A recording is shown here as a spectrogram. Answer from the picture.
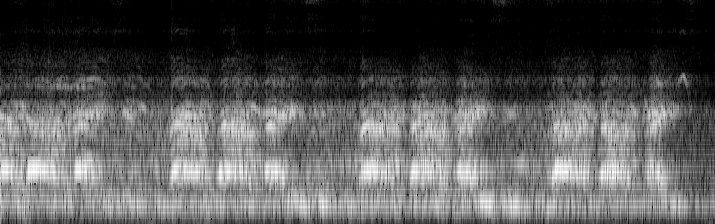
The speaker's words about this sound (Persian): گزارش ها حاکی از تجمع اعتراضی در روز یکشنبه در شهر کرد است. بنابر تصاویر منتشر شده در شبکه‌های اجتماعی، معترضان شعارهای علیه سران حکومت از جمله ابراهیم رئیسی، رئیس جمهوری اسلامی سر دادند.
